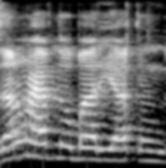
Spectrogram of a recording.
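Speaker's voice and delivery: ordinary talk, nothing marked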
